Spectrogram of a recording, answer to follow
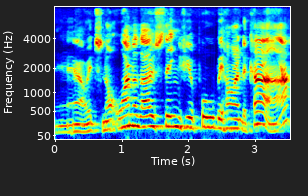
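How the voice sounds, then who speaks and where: A man with an Australian accent speaks at a very slow pace. His pitch is high, with very wide swings. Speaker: pro-life activist and lobbyist. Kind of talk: casual video report. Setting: New York, at the UN. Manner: conversational.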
